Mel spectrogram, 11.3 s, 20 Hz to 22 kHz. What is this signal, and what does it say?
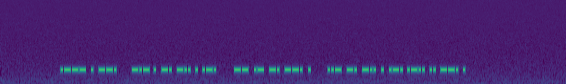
Morse code, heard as a keyed tone, hand-sent with a paddle, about 33 wpm, 610 Hz. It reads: JEG KENDER MANGE UNDERLIGE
